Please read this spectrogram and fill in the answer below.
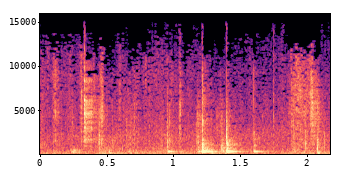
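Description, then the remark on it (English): A deck of cards being shuffled during a card trick: quick, papery riffling and flicking in a few short bursts, moderately quiet, with no voices. “Now just a little shuffle.”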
